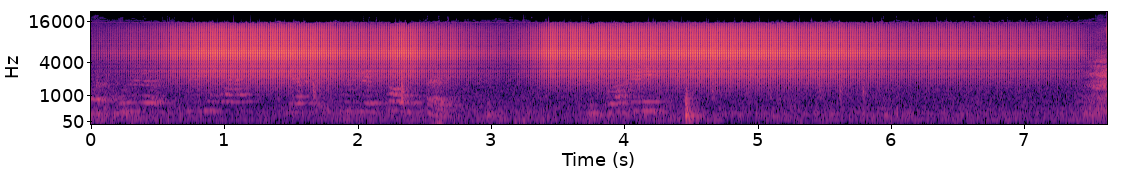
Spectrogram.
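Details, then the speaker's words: Plasma TV heard through a homemade earphone amplifier, probe near the Y-sustain board: high hissy electrical buzz swelling and changing frequency with the picture; normal sustain board buzz. "I'm not even near the plasma display at the minute and I can hear a very audible buzzing"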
